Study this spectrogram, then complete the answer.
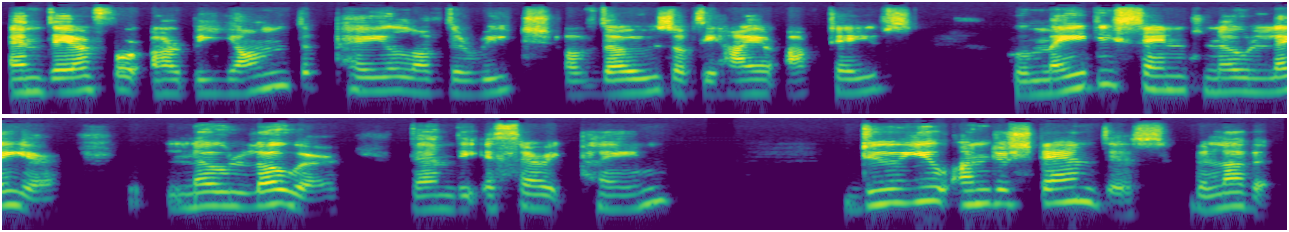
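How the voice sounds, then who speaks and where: A woman minister reads a sermon aloud in a slow, solemn, measured voice. Her pitch sits somewhat low, and the recording is dry and close with no room sound. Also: no echo. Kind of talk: sermon reading of spiritual dictations.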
